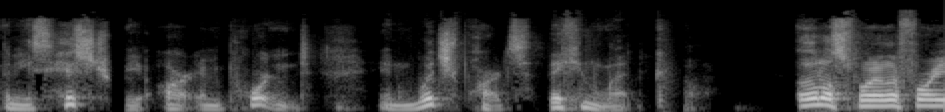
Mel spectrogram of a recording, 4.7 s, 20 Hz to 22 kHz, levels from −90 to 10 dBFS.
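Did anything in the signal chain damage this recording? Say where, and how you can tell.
Yes. The network stage caused a burst of packet loss twice: 0.55 to 0.66 s, before "are important and which", and 3.31 to 3.45 s, after "parts they can let". The receiver stretches the last sound and fades it, briefly to silence the second time. About 80 ms and 120 ms of speech are missing.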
